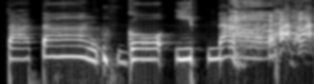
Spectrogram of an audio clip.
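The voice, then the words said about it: Exaggerated Filipino immigrant accent. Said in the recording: “speaking in a fob accent”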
